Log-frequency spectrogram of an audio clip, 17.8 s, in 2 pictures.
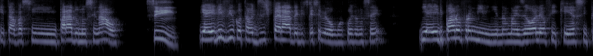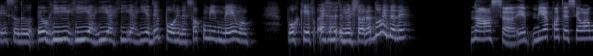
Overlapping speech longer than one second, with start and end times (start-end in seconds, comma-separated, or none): none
